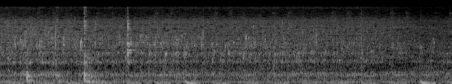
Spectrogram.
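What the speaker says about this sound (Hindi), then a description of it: "इसी घी के अंदर हम इसको 5 मिनट के लिए फ्राई करेंगे।" Chopped capsicum (shimla mirch) fries in ghee with a faint, steady sizzle and a few soft stirring clinks, with no voices.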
